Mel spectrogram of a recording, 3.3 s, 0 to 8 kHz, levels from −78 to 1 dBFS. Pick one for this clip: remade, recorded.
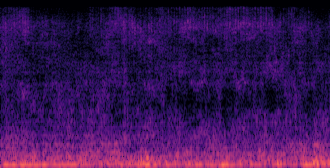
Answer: remade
